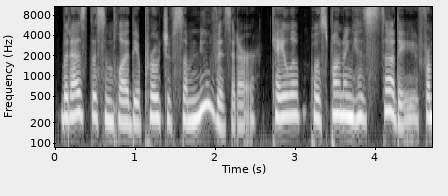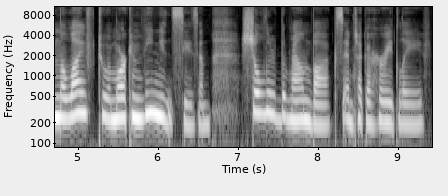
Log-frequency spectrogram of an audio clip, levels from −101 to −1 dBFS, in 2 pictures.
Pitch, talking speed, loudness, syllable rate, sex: 230 Hz, 195 wpm, -15 LUFS, 5.2 syllables/s, female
